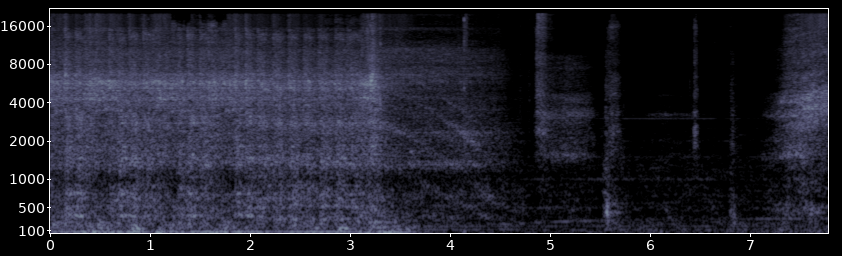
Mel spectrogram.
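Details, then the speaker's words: Mercedes SL320 unused for 3 years, camshaft sensor not fully plugged back in: steady starter cranking about three seconds with no firing; cranks but won't start, same problem as before, cause undetermined. "okay this is not good I was hoping for it to actually start firing up but it did not meaning that we'll have to dig deeper"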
